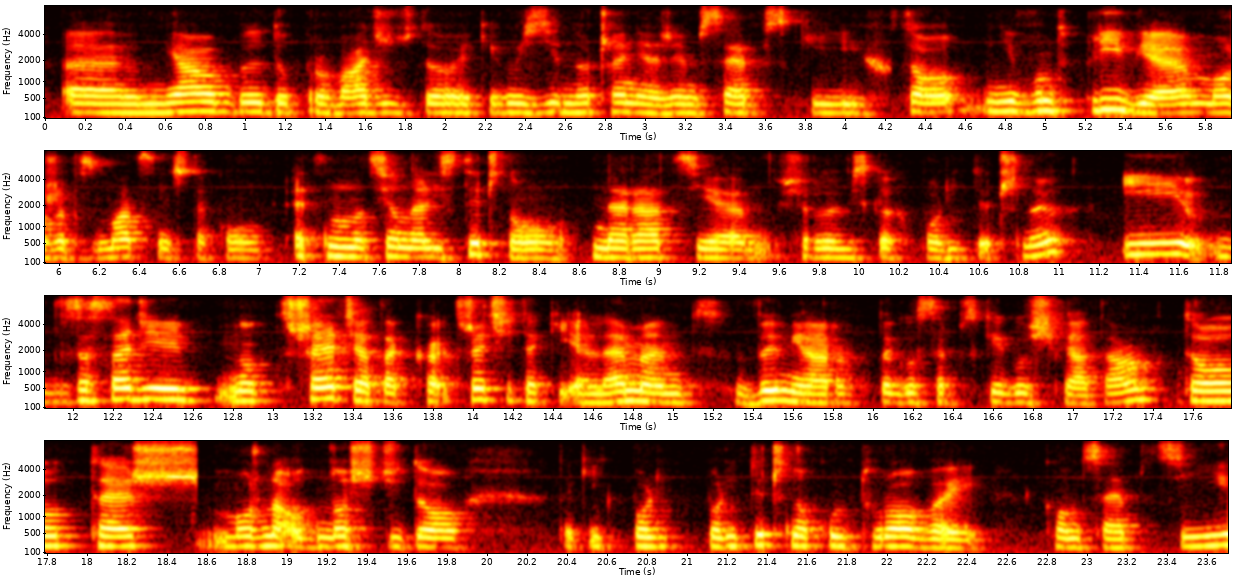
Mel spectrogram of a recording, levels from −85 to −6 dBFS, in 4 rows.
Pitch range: 185-210 Hz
